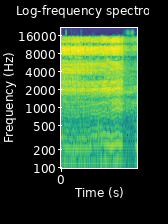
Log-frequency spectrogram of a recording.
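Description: A two-stroke dirt bike engine on a backyard supercross track idles low and off the power band, a steady buzzing drone with slight wavering pitch that drops quieter near the end, close by with no talk.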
